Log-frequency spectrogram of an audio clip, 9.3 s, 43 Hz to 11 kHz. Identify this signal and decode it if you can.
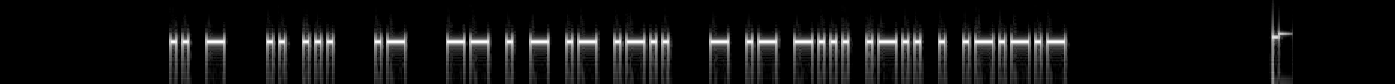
Morse code, heard as a keyed tone, about 30 wpm, 700 Hz. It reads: IT IS A METAL TABLE.
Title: Sentences from Top 1000 Words - Review Part 6 - 30wpm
